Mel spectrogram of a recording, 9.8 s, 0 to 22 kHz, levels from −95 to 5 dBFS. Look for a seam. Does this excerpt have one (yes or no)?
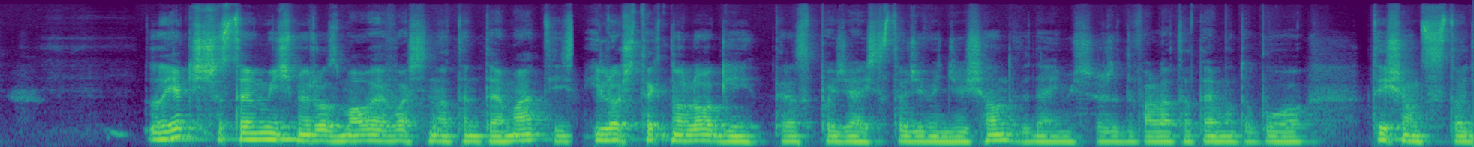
yes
